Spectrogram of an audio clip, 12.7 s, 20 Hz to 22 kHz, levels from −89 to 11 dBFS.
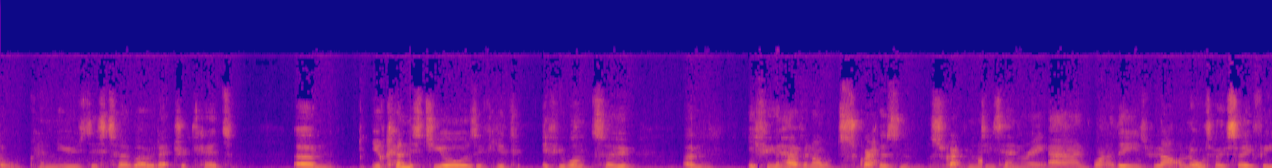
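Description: At 4.10 s the sound jumps forward, skipping roughly a third of a second with no gap of silence. Smaller jumps of about a tenth of a second follow at 6.91 s, 8.79 s and 11.61 s, and one of around 150 ms at 9.81 s. These are likely dropped buffers from an overrun, where audio was overwritten before it was read and the surviving edges were spliced together.

Between 7.57 and 8.07 s, and briefly again from 9.46 to 9.56 s, short blips of noise sit over the sound. This is DAB burbling: a small fraction of a percent of bit errors slipped past error correction, so wrong samples landed in single sub-bands.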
